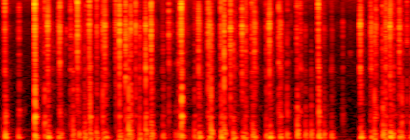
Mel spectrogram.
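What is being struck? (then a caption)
Laptop keyboard with plastic keycaps in a metal body. Both hands type rapidly with their fingertips on the plastic keycaps of a backlit MacBook Pro Magic Keyboard set in an aluminum body. The result is a dense, uneven stream of soft, dull key taps, heavy in the low end, each dying away almost instantly, with brief pauses between bursts.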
